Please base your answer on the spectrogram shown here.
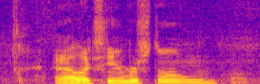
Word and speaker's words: Alex Hammerstone: Alex Hammerstone, that's how you say it.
